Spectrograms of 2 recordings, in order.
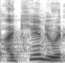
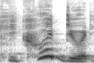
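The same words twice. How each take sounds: First: "can" said firm and certain; "I can do it" with "can" stressed as resolve. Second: Said in the usual way. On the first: Shown as a demonstration. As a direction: lean on "can" as a promise. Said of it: "he doesn't even say, like, he could do it". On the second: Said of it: "he doesn't even say".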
